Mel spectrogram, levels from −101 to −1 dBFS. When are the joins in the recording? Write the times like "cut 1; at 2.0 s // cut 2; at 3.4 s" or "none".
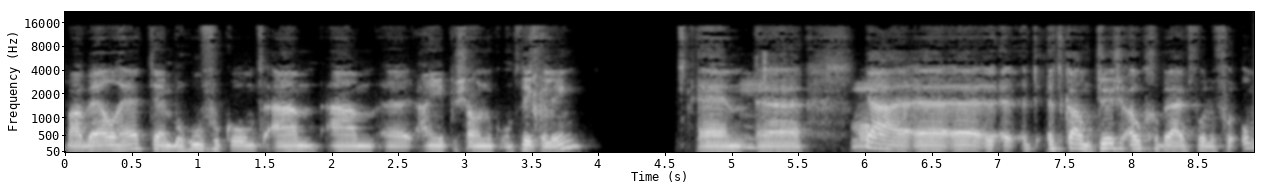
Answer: none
